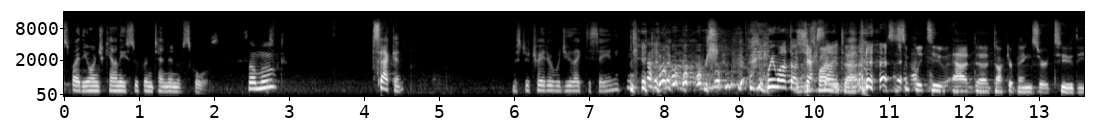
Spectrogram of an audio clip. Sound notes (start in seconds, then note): 7.6 all laugh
